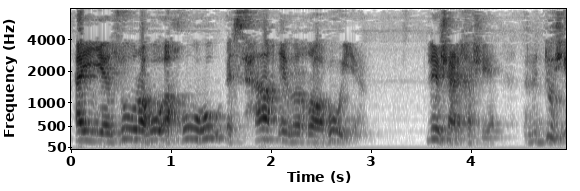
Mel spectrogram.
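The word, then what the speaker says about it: راهويه: طبعا يا اخواني اسماء المحدثين مثل مردوية وراهوية هكذا تلفظ عند المحدثين، عند النحاة ابن راهوي وهكذا مثل سيباوي، لكن عند المحدثين بدونش راهوي، غلط، عند المحدثين راهوية، اسحاق ابن ابراهيم الحنظلي ابن راهوية قدس الله سره، هيك المحدثين يرفضونها غير لفظ ايش النحاة، انتبهوا.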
